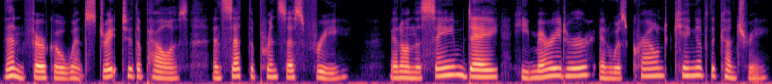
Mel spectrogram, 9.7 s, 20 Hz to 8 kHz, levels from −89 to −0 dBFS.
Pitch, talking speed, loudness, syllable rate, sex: 195 Hz, 170 wpm, -19 LUFS, 4.0 syllables/s, female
